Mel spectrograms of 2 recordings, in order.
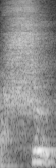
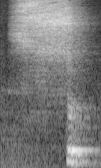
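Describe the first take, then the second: First: The consonant is a sh sound. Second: The consonant is an s sound. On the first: The speaker calls it wrong. "non pas CHE" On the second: The speaker calls it right. "mais bien SE"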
